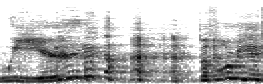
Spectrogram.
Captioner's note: laughs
